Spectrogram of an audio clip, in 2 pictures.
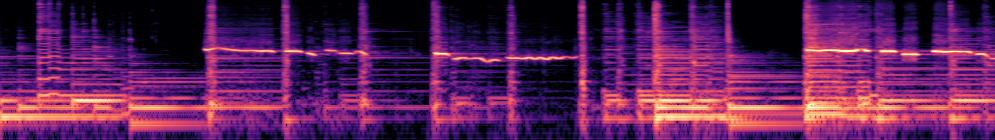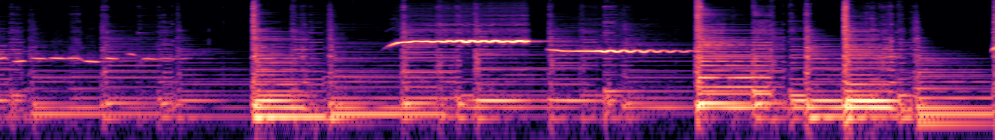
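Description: A clear, close whistled melody with sliding notes and held tones rides over a full band accompaniment with drums, closing out a song. No one speaks.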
